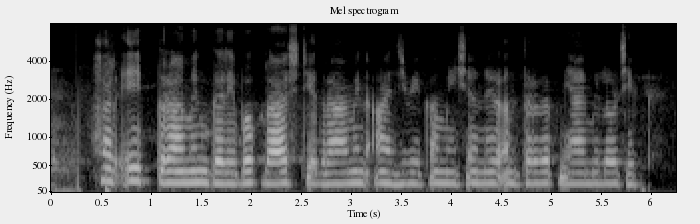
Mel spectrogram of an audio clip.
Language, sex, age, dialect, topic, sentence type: Magahi, female, 46-50, Northeastern/Surjapuri, banking, statement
